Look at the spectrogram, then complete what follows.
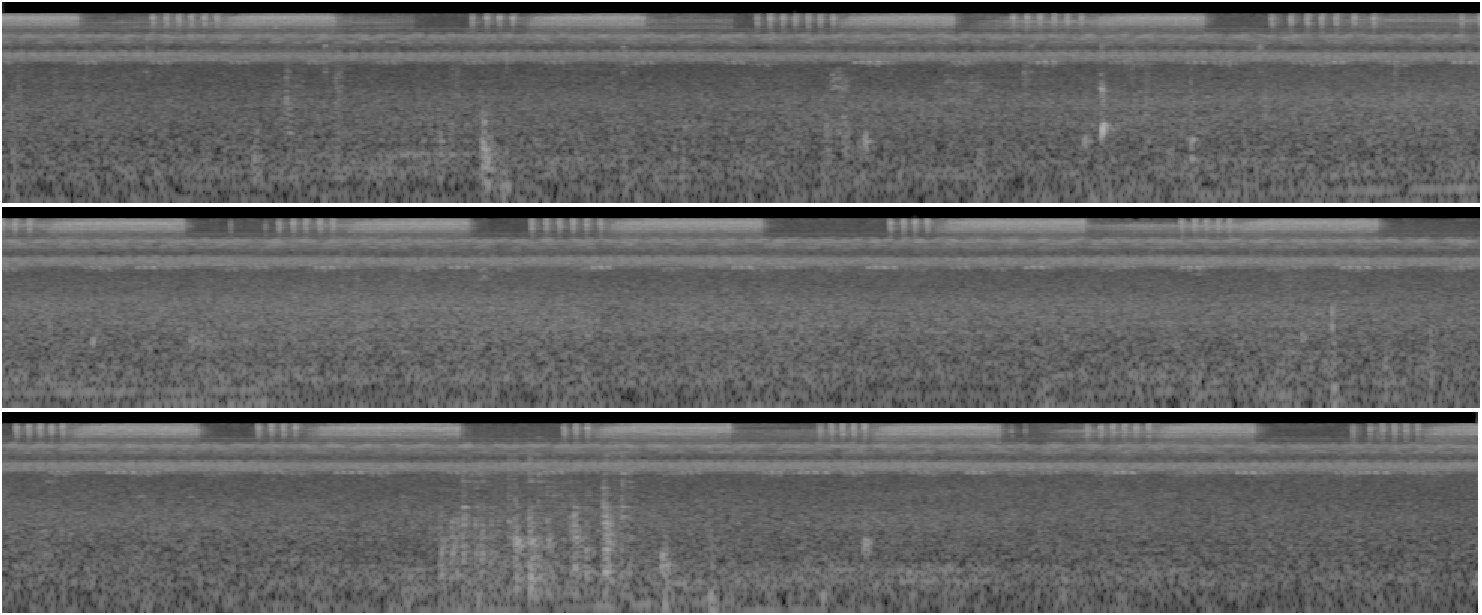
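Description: Chorus of insects trilling steadily at several high pitches. The highest trill stops and starts every second or two.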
